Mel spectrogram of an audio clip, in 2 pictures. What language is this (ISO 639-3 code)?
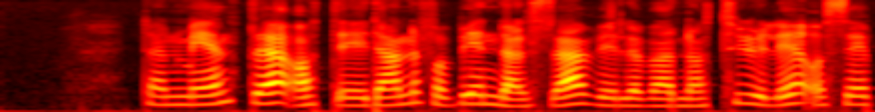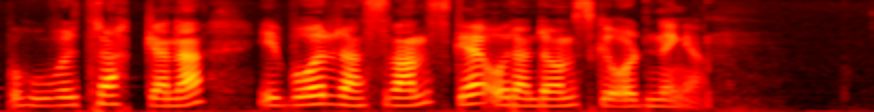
nor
